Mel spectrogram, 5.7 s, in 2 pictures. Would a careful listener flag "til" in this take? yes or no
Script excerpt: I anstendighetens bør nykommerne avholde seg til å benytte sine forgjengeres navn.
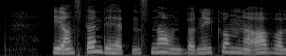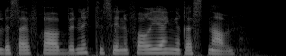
yes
